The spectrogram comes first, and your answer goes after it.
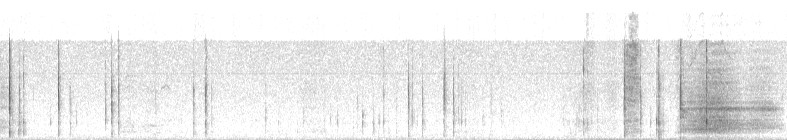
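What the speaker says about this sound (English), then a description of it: "Wow, your typing speed is insane." Rapid typing on a computer keyboard, a quiet, close, irregular stream of light key clicks over a low steady hum, with no talking.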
